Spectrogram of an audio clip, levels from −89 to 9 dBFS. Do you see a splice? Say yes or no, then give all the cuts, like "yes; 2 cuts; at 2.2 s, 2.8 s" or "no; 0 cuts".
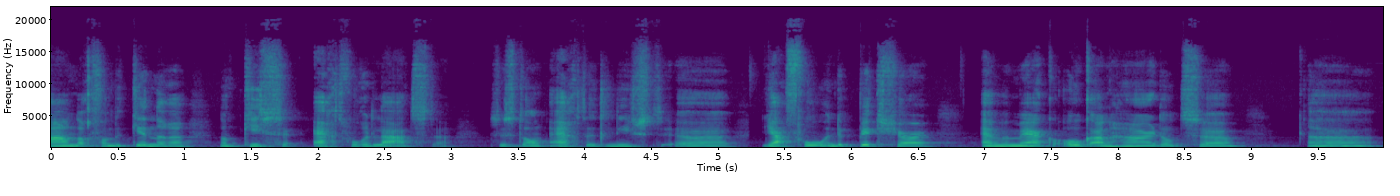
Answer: yes; 1 cut; at 5.2 s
